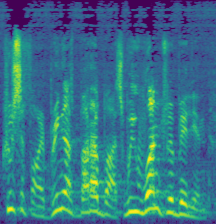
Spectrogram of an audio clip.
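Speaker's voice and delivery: loud jeering cry of the mob; a mob shouting for blood, loud and raw; retold crowd shout. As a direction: shout it like the crowd calling for Barabbas. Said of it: "All those guys who just shouted".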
